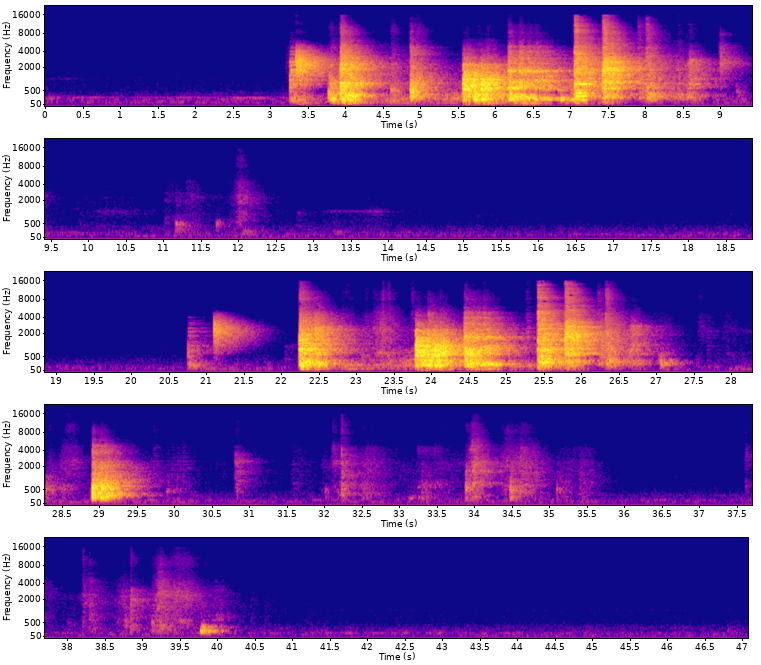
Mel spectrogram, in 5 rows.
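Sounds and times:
pool balls knocking: 0:03.2 - 0:09.1, 0:20.8 - 0:27.2, 0:28.9 - 0:29.8.

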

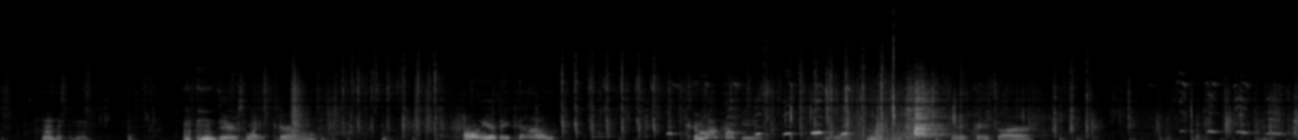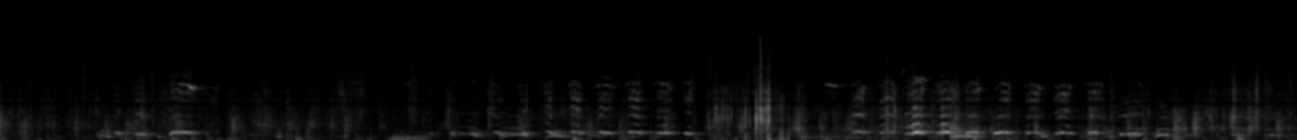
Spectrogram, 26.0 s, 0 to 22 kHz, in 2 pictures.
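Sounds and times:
rustling: 0:00.0 - 0:25.9
puppies whimpering and squeaking: 0:05.9 - 0:09.7, 0:11.3 - 0:25.9.

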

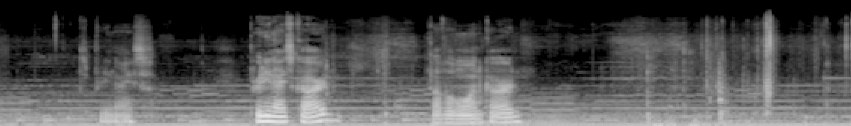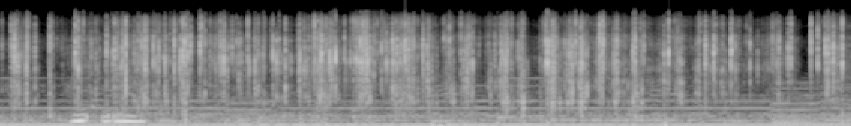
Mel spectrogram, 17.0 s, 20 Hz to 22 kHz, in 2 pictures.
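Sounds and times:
background music: 0:00.0 - 0:17.0
foil wrapper crinkling: 0:08.4 - 0:17.0.

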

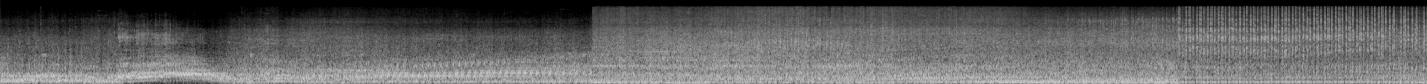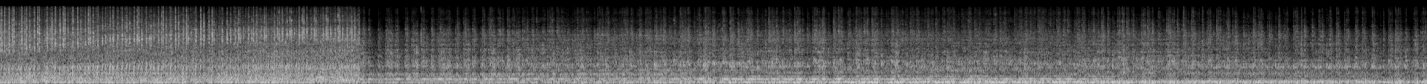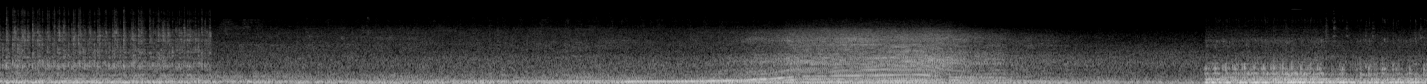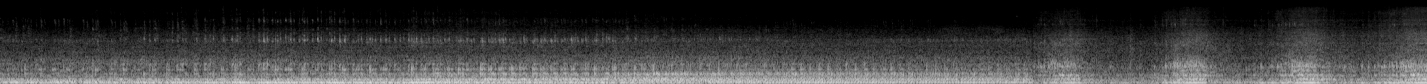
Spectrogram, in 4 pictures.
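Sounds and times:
engine revving up: 0:00.0 - 0:25.8, 0:34.0 - 0:39.0, 0:46.9 - 0:57.0
cars driving past: 0:00.0 - 0:57.0
car engine idling: 0:03.6 - 0:35.6, 0:38.9 - 0:57.0.

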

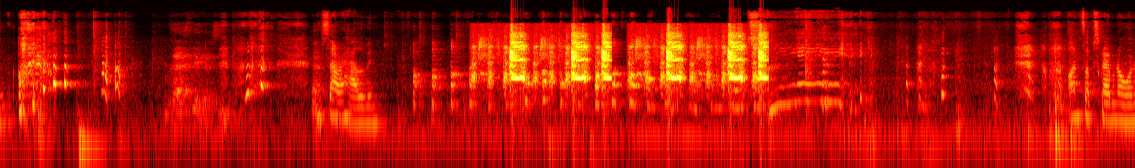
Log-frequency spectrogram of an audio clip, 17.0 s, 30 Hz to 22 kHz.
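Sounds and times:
loud clucking squawks: 0:06.2 - 0:11.6.

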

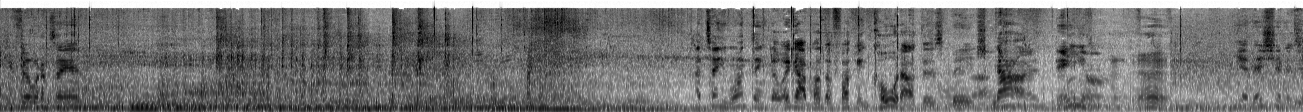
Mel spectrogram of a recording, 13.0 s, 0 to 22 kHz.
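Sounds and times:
car engine running loud: 0:00.0 - 0:09.3.

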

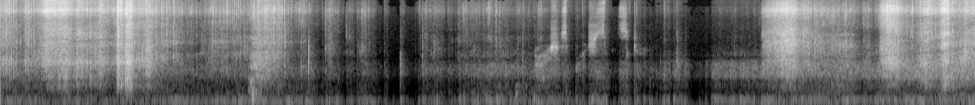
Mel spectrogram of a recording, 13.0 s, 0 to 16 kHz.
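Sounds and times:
rustling and crunching dry twigs: 0:00.0 - 0:07.4, 0:10.1 - 0:13.0.

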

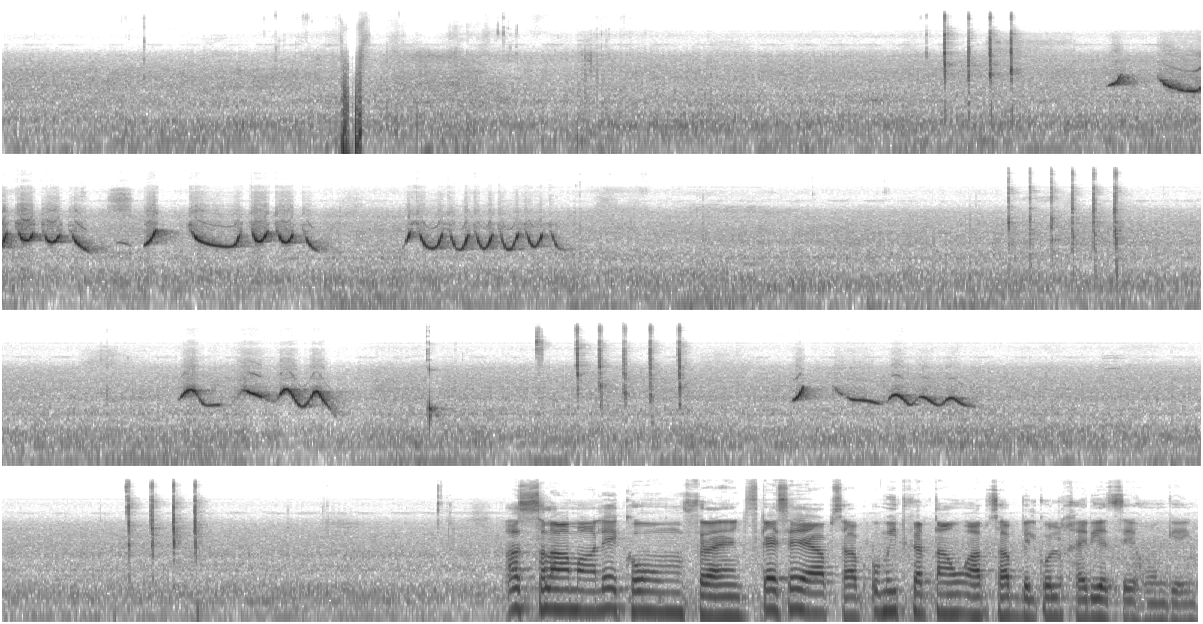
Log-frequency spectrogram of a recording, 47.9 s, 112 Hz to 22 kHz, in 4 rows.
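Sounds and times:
parakeet sharp clicks: 0:09.2 - 0:10.2, 0:22.0 - 0:23.3, 0:29.3 - 0:30.9, 0:37.2 - 0:38.1
parakeet clicking: 0:22.0 - 0:23.3, 0:37.2 - 0:38.0.

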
